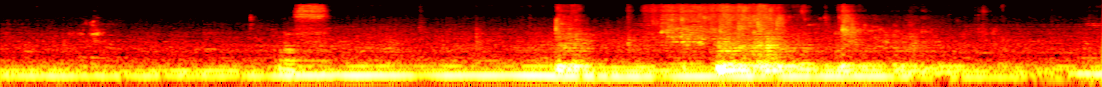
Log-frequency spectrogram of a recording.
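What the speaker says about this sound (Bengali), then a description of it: "এবার এই ডাল ভেজানো জলটা কিন্তু আমি ফেলে দেবো" Soaking water is poured off lentils in a home kitchen, a steady running splash lasting several seconds with a few louder gushes over a constant low background hum.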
